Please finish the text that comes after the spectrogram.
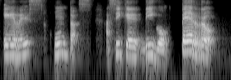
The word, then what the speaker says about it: perro: arroz arroz Tierra Tierra uma vibração mais forte quando eu tenho os dois R juntos e muita atenção em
